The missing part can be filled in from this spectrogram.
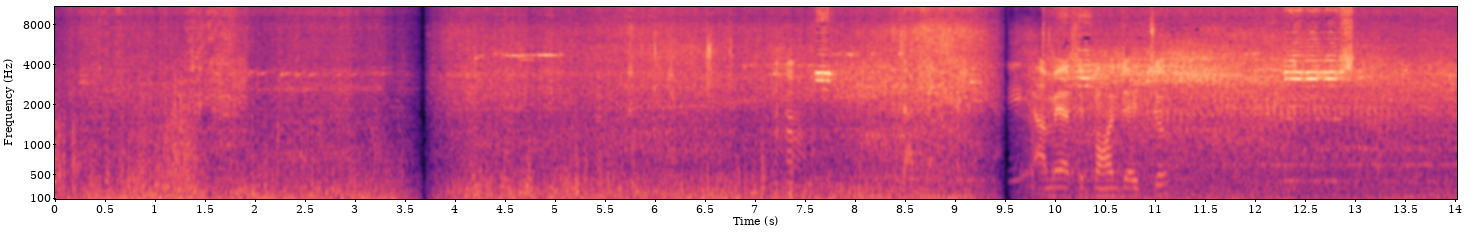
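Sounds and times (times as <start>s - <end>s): wind buffeting microphone: 0.0s - 9.4s
road and traffic noise: 0.0s - 14.0s.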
